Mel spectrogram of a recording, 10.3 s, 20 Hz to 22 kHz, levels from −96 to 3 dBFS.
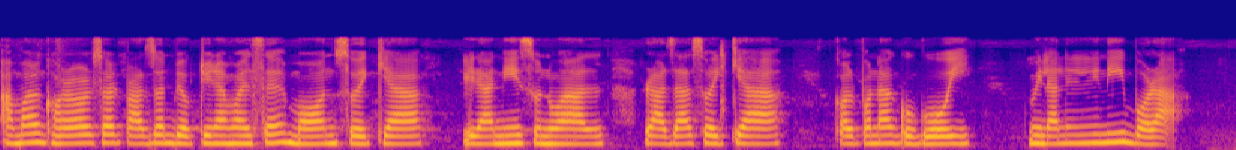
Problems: background sounds at intervals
